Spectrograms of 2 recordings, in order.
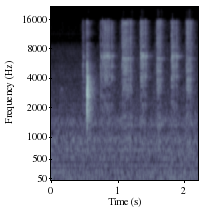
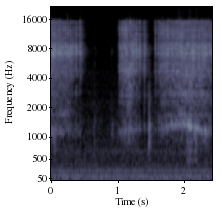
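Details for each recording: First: Garcia Cardinal 754 vintage spinning reel: rapid, even, high-pitched clicks, about three a second, as line pulls off the spool; drag is clicking and braking normally. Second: Garcia Cardinal 754 vintage spinning reel after anti-reverse repair: short bursts of ratcheting clicks as the handle turns with a slightly rough gear grumble; bearing good, play in the pinion shaft.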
